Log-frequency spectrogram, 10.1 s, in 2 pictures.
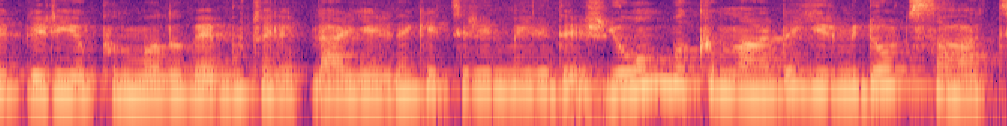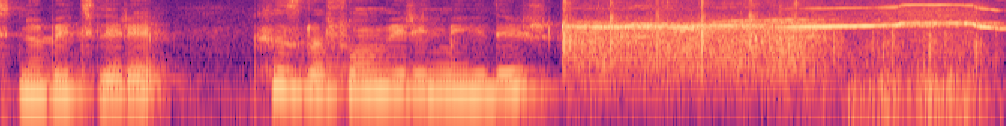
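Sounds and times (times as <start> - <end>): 
speech: 0.0 - 8.0
applause for health workers: 7.8 - 10.0.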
